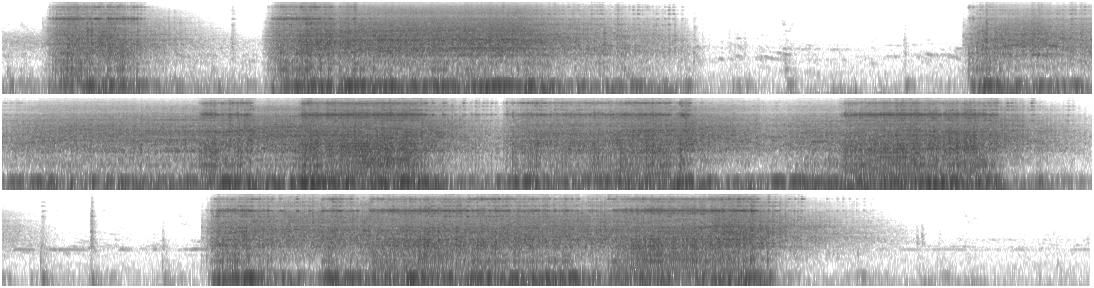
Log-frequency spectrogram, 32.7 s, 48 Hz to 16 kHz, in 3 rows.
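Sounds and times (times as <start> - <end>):
power drill drilling in concrete outdoors in an open field: 0.4 - 7.0, 9.6 - 22.2, 23.8 - 30.8.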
